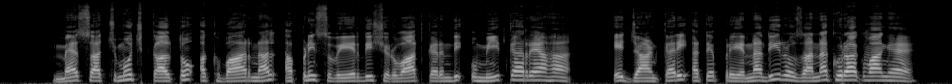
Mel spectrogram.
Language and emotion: Punjabi, happy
